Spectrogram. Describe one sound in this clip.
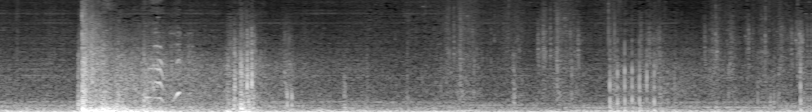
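Footsteps crunch on dry dirt at a steady pace.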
